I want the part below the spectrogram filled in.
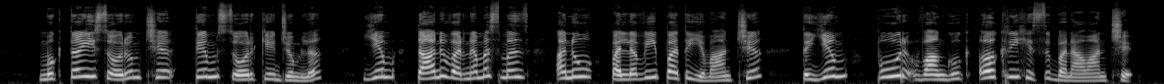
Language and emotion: Kashmiri, neutral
